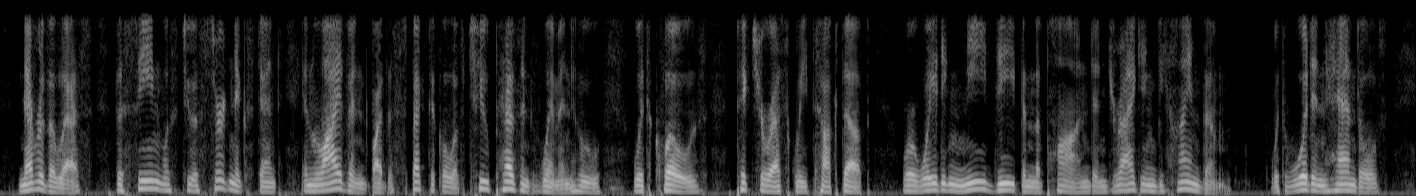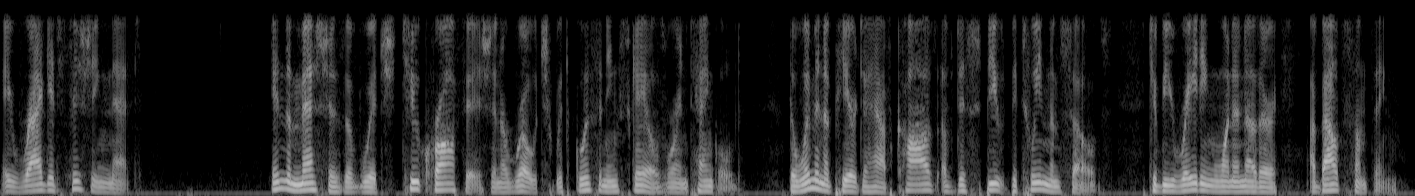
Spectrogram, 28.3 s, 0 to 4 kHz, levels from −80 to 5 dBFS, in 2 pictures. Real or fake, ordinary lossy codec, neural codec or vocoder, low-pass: fake; AAC, 32 kbps; codec, 16 kHz, 16 kbps, FreqCodec, smaller model; 3.6 kHz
